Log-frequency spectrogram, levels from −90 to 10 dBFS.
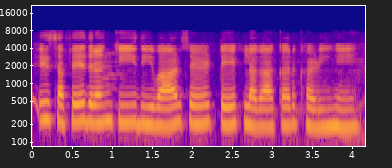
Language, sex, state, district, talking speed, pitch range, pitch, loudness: Hindi, female, Madhya Pradesh, Bhopal, 145 wpm, 190-215 Hz, 205 Hz, -15 LUFS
